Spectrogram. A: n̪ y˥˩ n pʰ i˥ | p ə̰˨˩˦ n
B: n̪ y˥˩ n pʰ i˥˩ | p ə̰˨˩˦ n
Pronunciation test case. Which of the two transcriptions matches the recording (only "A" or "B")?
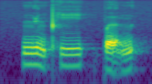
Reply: A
